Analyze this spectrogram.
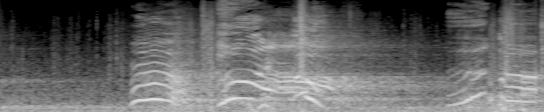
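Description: Blades clash and strike during a fight.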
